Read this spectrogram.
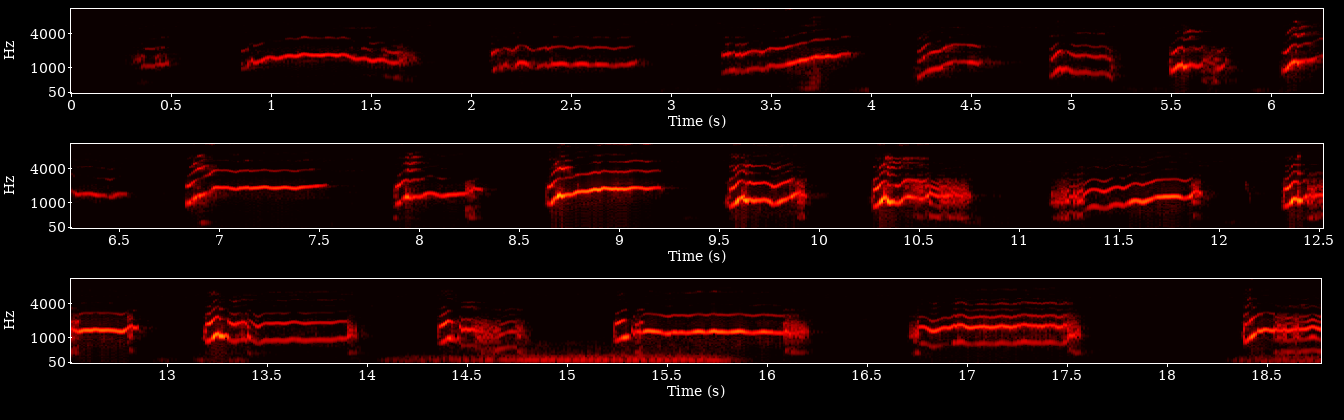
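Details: Cavalier King Charles Spaniel puppies of one dam, before breakfast, whine and yip in short, high, wavering cries, one after another.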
